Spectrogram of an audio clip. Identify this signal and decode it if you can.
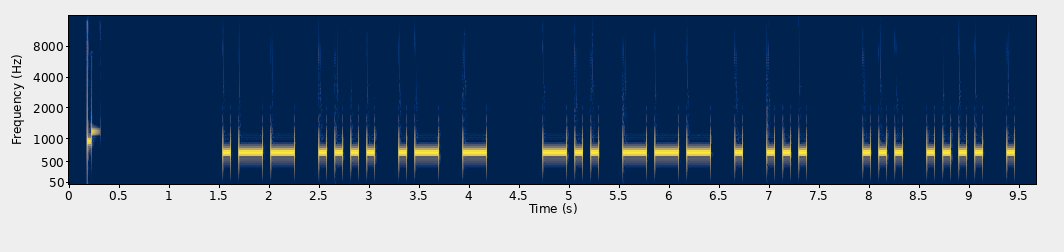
Morse code, heard as a keyed tone, about 15 wpm, 700 Hz. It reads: WHAT DOES SHE
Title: Sentences from Top 200 Words and Abbreviations 15wpm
